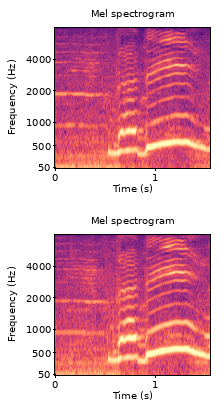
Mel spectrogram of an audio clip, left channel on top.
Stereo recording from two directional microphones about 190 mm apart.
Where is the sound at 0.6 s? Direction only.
5° right (ahead or behind).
